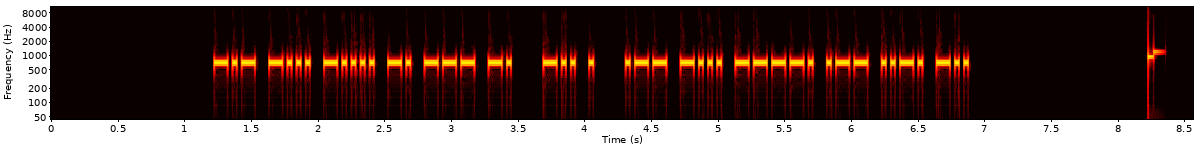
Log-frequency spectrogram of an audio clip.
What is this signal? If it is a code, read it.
Morse code, heard as a keyed tone, about 36 wpm, 700 Hz. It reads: KB6NON DE WB9WFD
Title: USA Callsign DE Callsign 35wpm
